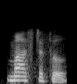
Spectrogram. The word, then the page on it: masterful: Indian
